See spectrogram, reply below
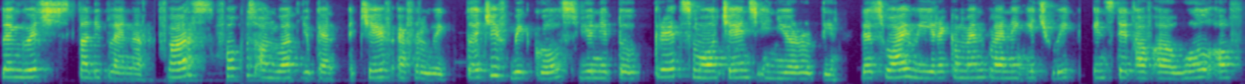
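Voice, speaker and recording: A young woman reads study-planning tips as part of a class presentation, stumbling over a word here and there. Her voice is a little high, and a faint background noise runs underneath. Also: normal speed, hardly any pauses, rough recording. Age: young adult. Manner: steady reading with small slips. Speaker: student presenter.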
